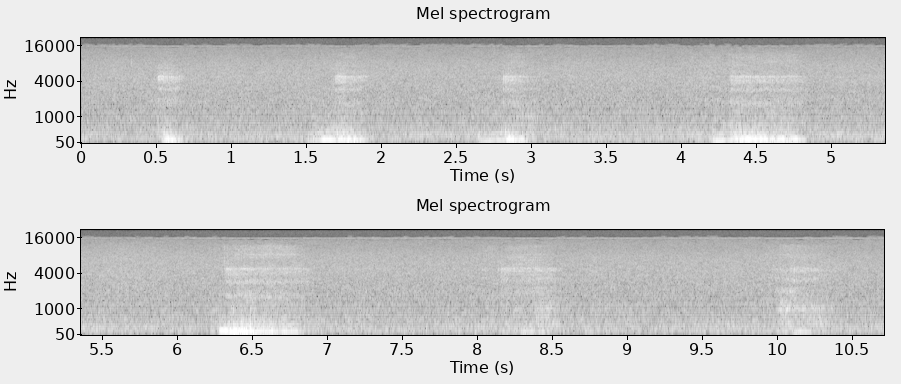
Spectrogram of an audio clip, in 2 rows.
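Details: Sleeping 108 lb dog: soft, low rumbling snores repeating irregularly, about seven in ten seconds, over quiet room noise; snoring.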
